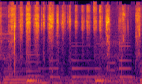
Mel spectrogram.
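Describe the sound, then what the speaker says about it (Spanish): Fingernail shaped with a small square of sandpaper for guitar playing, giving close, dry rhythmic rasping strokes in quick repeated passes with no talking. "Así le doy forma a cada una de las uñas con esta lija."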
